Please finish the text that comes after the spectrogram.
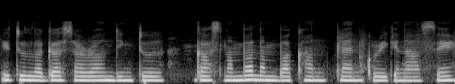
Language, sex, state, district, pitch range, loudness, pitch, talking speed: Nagamese, female, Nagaland, Kohima, 185-195 Hz, -14 LUFS, 190 Hz, 160 wpm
